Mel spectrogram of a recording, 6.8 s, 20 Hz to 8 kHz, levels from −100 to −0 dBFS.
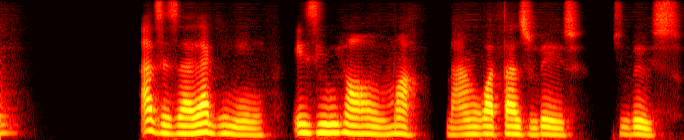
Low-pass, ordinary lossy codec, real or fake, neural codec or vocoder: none; none; fake; codec, 16 kHz, about 1 kbps, DyCAST, with the encoder's durations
